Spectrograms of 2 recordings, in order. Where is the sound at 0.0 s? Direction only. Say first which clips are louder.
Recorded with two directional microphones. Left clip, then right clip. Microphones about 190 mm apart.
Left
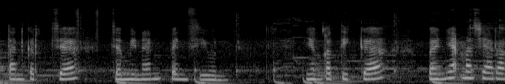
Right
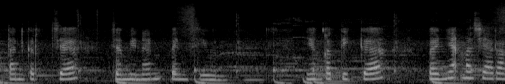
Left 2 dB; 45° left (ahead or behind).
